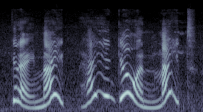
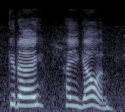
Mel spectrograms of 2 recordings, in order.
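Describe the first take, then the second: First: Exaggerated Ocker Australian accent, pitched much higher; broad Ocker Australian accent. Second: Her everyday Australian "G'day, how you going", easy and unforced; normal Australian. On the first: Showing viewers an over-the-top Ocker Australian accent. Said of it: "That's not my normal accent". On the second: Showing her everyday Australian greeting, relaxed. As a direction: say "G'day" the way she normally would. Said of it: "if I was gonna say that normally". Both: Shown as a demonstration.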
